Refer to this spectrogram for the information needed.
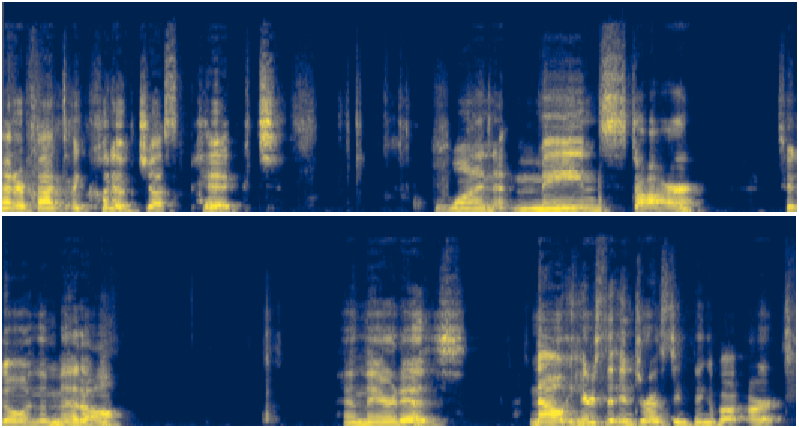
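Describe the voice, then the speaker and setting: A woman speaks at a medium pitch with a bright, sharp tone and ordinary pitch variation. Her pace is very slow, with long, frequent pauses. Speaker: art teacher. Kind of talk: tutorial. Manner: casual, thinking aloud with fillers.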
